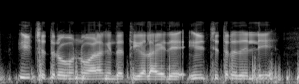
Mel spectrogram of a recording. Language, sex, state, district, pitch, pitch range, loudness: Kannada, male, Karnataka, Koppal, 135 Hz, 130-145 Hz, -15 LUFS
